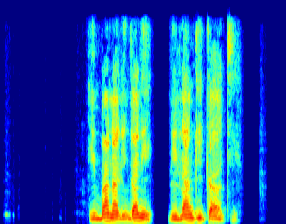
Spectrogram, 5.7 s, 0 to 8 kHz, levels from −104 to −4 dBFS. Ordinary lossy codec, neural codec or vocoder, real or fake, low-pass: AAC, 48 kbps; vocoder, 24 kHz, 100 mel bands, Vocos; fake; 7.2 kHz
